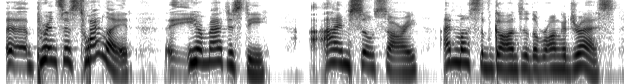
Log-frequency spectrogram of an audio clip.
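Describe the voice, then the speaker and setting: A performer voicing an apologetic, flustered father pony in an animated fan drama, stammering and hesitant. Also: mid-range voice, moderate pace, no room sound, studio quality, natural voice. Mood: nervous, apologetic.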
